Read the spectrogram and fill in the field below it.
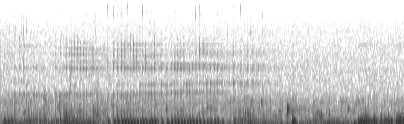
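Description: Continuous deep, low growling and rumbling with bubbling gurgles: loud bowel sounds after a large meal.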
